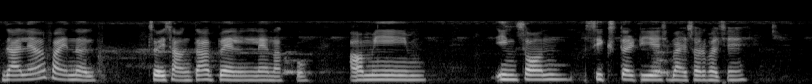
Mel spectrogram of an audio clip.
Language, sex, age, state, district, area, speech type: Goan Konkani, female, 18-30, Goa, Sanguem, rural, spontaneous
